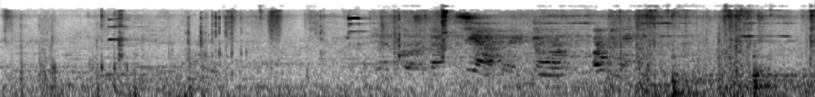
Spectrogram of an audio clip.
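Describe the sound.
Elevator doors slide open at floor zero with a mechanical whir and rattle over a steady low rumble, the motor noise rising midway through, with faint voices murmuring in the background.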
